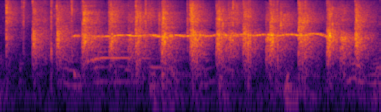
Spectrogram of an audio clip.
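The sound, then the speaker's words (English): An audience applauds loudly for a few seconds to pick a favorite, starting with Conner McSpadden as King of the Hill. Dense clapping throughout, with cheering voices and a long, steady high whistle riding over the noise. “Pick a favorite with your applause, starting with Conner McSpadden, King of the Hill.”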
